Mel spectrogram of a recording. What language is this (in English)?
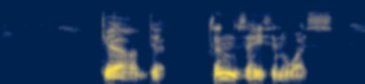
Kabyle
